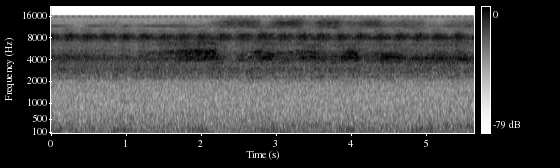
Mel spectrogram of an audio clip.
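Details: Robust cicada (minminzemi) singing on 24 July 2016; a dense, continuous high buzzing shrill with a slow pulsing swell repeating roughly every second, no other clear sounds.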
